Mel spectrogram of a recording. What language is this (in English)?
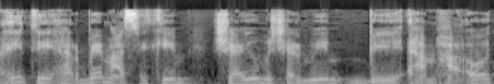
Hebrew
